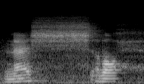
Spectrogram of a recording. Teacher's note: Nah, dia sifatnya rokhwah harus mengalir, tidak boleh dipantulkan.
